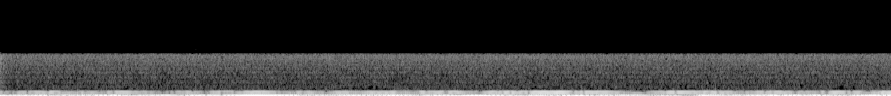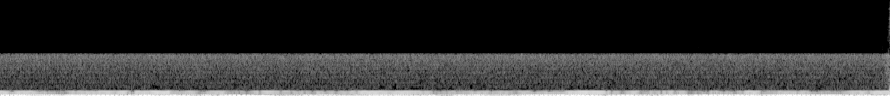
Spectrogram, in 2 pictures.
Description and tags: ambient spacecraft hum
An ominous ambient background hum that is heavy on the bass and with other layers to add subtle complexity. Loopable. Good for a dramatic scene on a space ship to add tension. Created in Adobe Audition.
space, hum, alien, scifi, bassy, bass, ambiance, background, spaceship, ship, space-craft, ambient, sci-fi, loop, spacecraft, space-ship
